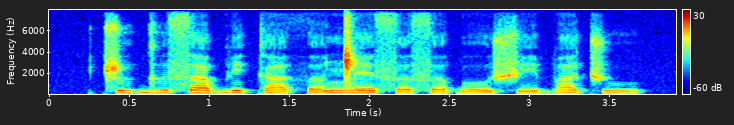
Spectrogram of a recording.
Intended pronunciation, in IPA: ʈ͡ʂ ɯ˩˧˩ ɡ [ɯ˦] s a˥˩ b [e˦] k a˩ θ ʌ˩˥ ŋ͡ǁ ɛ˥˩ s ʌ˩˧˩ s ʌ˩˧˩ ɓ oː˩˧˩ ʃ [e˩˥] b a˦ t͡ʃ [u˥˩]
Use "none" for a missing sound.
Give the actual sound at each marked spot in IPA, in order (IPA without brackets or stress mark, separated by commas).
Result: ɯ˦, e˦, e˩˧˩, u˥˩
